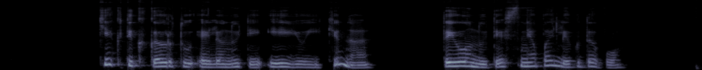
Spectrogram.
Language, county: Lithuanian, Marijampolė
